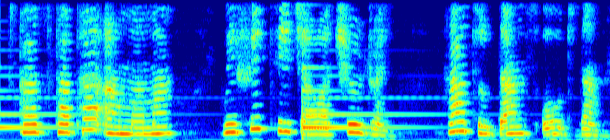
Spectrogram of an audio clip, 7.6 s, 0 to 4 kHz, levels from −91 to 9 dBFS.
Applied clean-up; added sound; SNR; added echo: none; Dishes, pots, and pans; 12 dB; reverberation time 0.2 s.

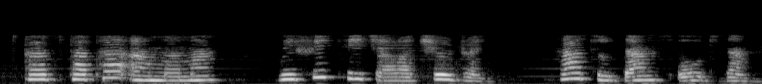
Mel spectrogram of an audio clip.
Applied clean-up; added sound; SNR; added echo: neural separator model SepFormer DNS4.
